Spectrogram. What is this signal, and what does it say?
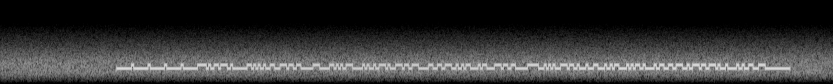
RTTY (45.45 baud, 170 Hz shift), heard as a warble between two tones, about 830 Hz centre, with radio static and a narrow filter. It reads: RW VMRMFH MINBB VTY QCBSKIN HKWM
